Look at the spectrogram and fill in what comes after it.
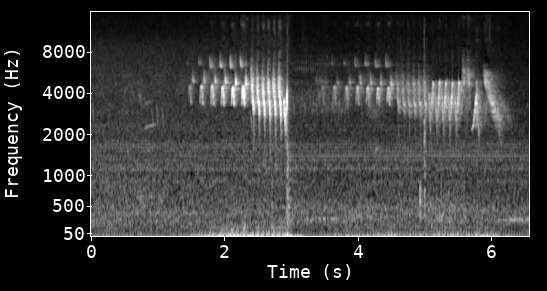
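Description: A songbird singing two songs. Each is a quick run of repeated high notes that speeds up and grows louder, and the second ends in a short falling flourish.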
